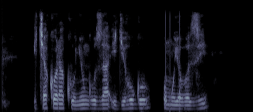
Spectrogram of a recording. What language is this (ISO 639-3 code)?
kin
